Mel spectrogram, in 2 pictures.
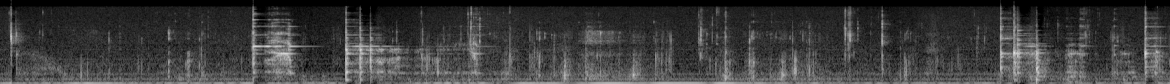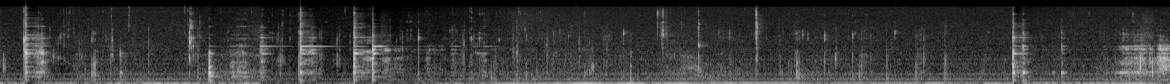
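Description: Close-miked eating: chewing and swallowing spoonfuls of beans and pap (akamu, a soft fermented corn porridge). A metal spoon clicks and scrapes against the bowls again and again, over a steady low hum.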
